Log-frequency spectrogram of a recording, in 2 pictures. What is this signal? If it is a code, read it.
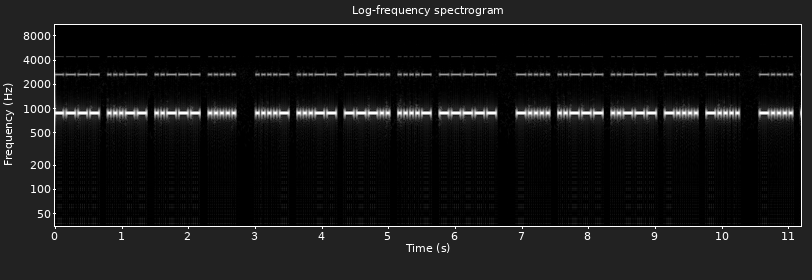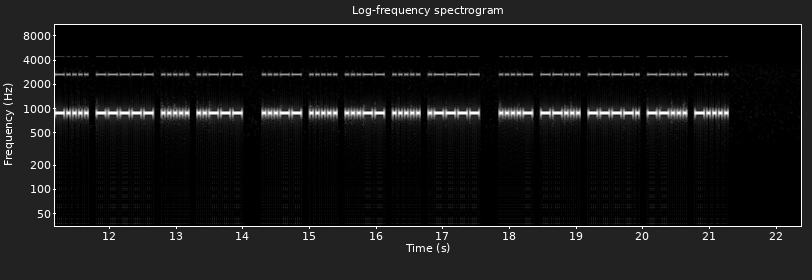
Morse code, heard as a keyed tone, machine-sent, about 27 wpm, 880 Hz. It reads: … 43840 62266 66052 35351 47976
